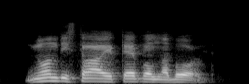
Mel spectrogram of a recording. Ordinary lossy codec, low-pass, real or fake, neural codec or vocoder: AAC, 48 kbps; 7.2 kHz; fake; codec, 16 kHz, 0.5 kbps, FunCodec, trained on Chinese and English, 25 frames a second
